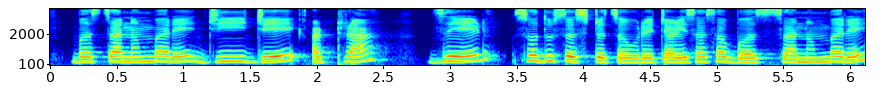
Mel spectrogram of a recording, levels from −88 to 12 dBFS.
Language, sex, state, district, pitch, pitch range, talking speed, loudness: Marathi, female, Maharashtra, Dhule, 250 Hz, 230-265 Hz, 125 wpm, -17 LUFS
